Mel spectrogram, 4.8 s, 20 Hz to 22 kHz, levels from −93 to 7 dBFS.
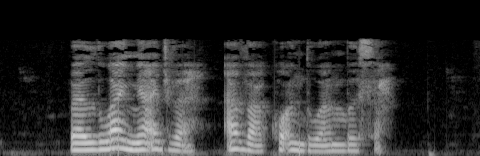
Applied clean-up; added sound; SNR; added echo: none; none; none; none.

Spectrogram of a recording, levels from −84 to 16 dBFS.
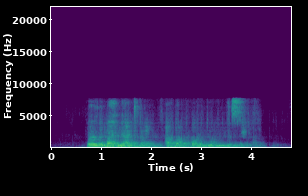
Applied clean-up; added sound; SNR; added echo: neural separator model SepFormer DNS4.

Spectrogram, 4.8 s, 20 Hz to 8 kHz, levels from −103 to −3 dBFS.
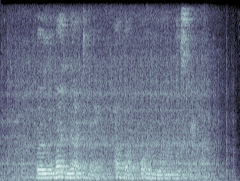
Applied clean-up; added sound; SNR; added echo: none; Engine / Mechanisms; 9 dB; reverberation time 1.0 s.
